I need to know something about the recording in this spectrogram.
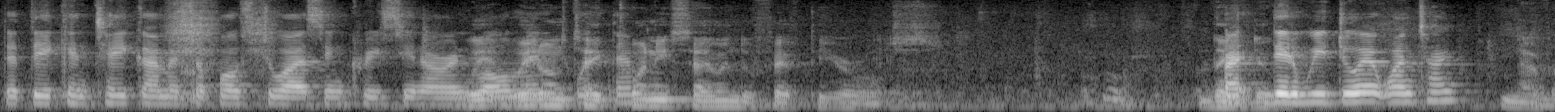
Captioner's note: snorts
